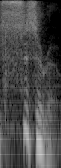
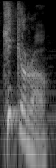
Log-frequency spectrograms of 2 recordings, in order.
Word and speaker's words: Cicero: Cicero is a lot less serious when you pronounce his name in actual Latin. His name isn't Cicero. It sounds like very, regal. Almost noble. But when you pronounce it in actual Latin, which is Cicero, he sounds like a tiny little child.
